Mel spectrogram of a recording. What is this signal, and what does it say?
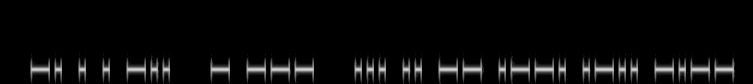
Morse code, heard as a keyed tone, about 20 wpm, 700 Hz. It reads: NEED TO SIMPLY
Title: Sentences from Top 1000 Words - Review Part 4 - 20wpm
